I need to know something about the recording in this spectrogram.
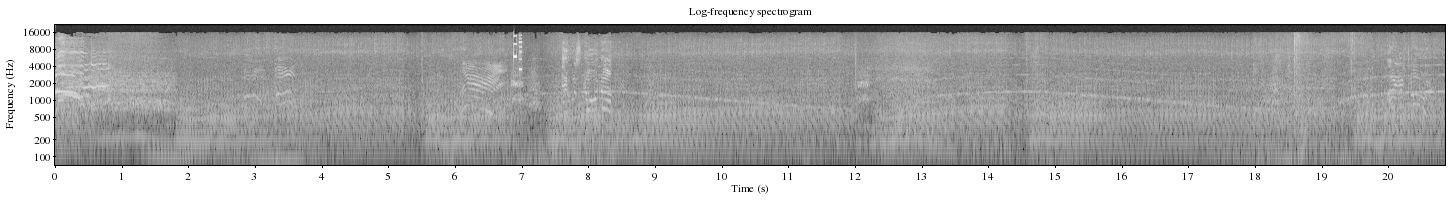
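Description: A car engine revs and shifts gears as the car speeds along.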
